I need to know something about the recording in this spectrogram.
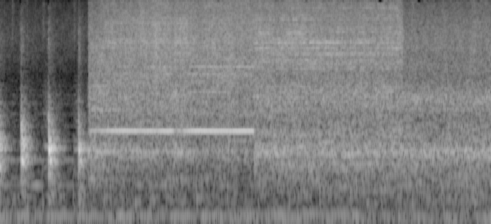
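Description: Table saw running and ripping a wooden board into narrow strips: a steady rushing noise that starts about a second in, with a thin high whine for the first couple of seconds.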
